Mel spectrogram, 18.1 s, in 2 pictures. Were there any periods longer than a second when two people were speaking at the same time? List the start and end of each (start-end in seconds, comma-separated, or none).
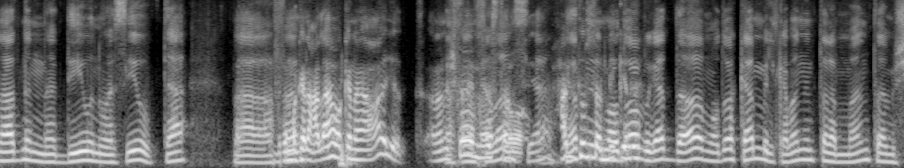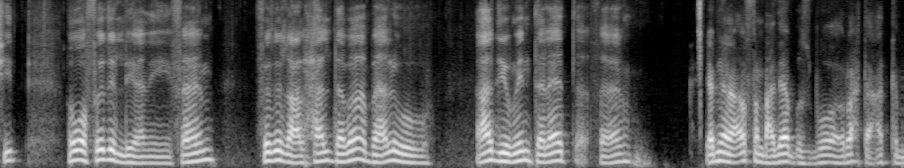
4.5-6.5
